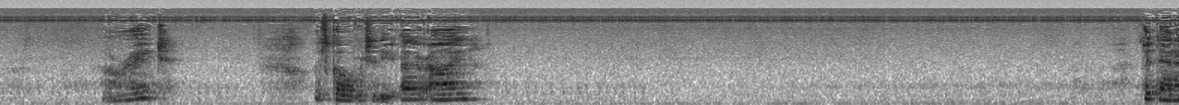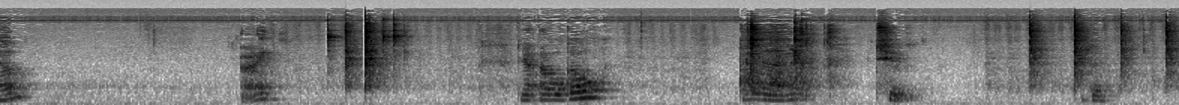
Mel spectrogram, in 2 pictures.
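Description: A middle-aged woman talks calmly and close to a microphone, in short bursts with pauses.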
